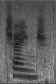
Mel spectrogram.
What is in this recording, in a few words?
"change", English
